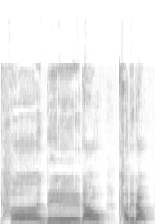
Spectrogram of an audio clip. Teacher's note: when a t comes between vowels we change that to a d d a very soft D cut it out cut it out · You'll notice we have T's in between vowels. In American English, when a T comes between vowels, we change that to a d, a very soft D.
